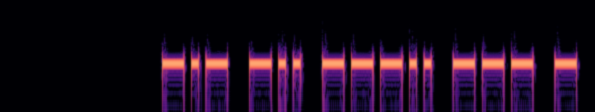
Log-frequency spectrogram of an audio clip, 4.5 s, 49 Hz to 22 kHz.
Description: Morse code, heard as a keyed tone, about 22 wpm, 700 Hz. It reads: KD8OT
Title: USA Call Signs - 5 Characters - 3x Character Spacing - 22wpm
